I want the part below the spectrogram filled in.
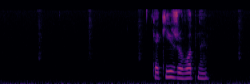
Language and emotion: Russian, neutral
